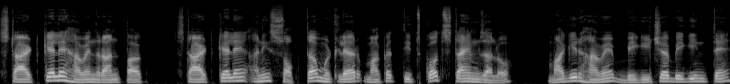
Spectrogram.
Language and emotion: Goan Konkani, neutral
